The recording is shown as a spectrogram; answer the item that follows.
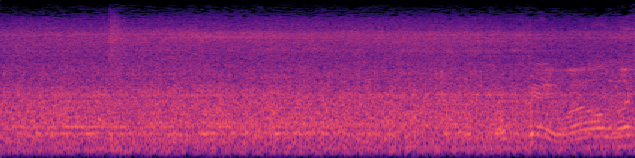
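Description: Leblond Model NI heavy-duty engine lathe running under power, a steady mechanical hum with a faint steady tone from its gearing. A man's voice starts near the end.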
